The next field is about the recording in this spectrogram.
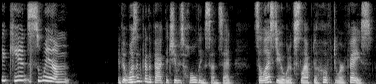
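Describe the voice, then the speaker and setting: A woman's voice: fairly low pitch, expressive, moderate pace. A woman narrating a scripted story as its reader.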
